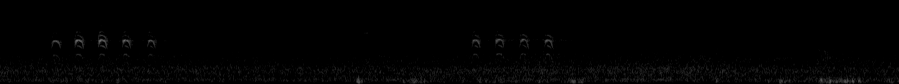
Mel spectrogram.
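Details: Sacred kingfisher calling from a tree in forest on the west coast near Auckland, New Zealand: two bursts of four to five sharp, loud, evenly spaced notes, several seconds apart, over steady low background rumble.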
